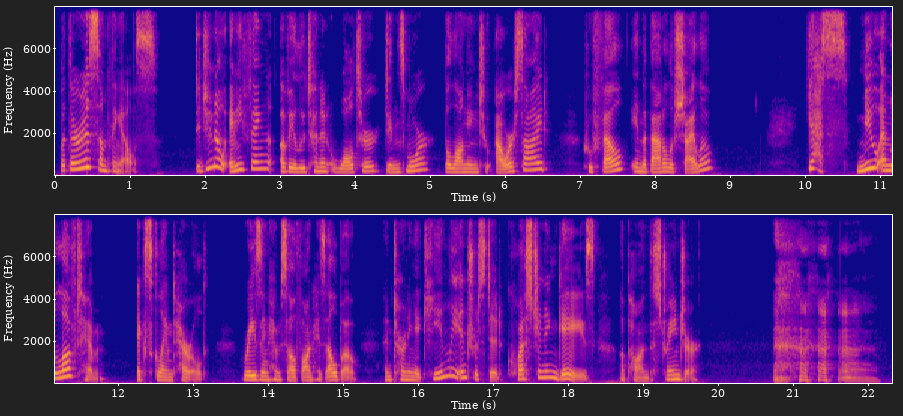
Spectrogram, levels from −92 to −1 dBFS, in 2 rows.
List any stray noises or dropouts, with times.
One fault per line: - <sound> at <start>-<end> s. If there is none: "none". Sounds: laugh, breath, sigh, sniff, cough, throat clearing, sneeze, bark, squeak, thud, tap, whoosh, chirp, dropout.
- laugh at 20.7-22.2 s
